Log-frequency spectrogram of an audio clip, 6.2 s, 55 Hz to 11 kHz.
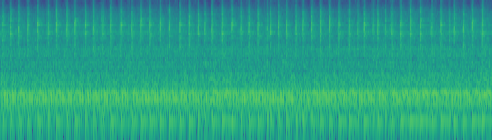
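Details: Remington 46cc chainsaw, low-speed screw turned about an eighth clockwise to lean a suspected rich mixture: loud even two-stroke buzz at steady high speed, no bogging or surging; seems dialed in; normal running.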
